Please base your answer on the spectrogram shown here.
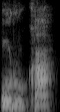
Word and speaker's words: Oruka: in The yobba Language means ring and it's pronounced oruka so and uh I can see how the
